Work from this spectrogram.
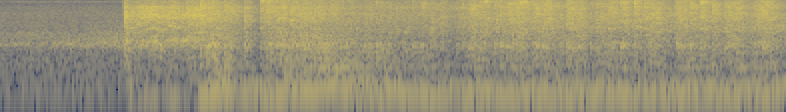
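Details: Monte Carlo LS swap on an ACES Jackpot LS EFI system, first startup. Engine catches and settles into a loping, choppy low-beat idle, the healthy sound of a big cam.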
